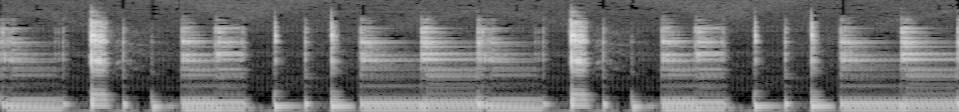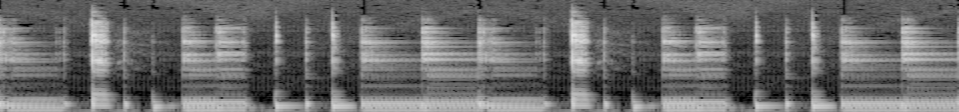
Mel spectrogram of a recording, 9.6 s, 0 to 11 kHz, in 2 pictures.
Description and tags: SlapBass GrooveLo0p C#m 2
Funk Bass Groove | Fender Jazz Bass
